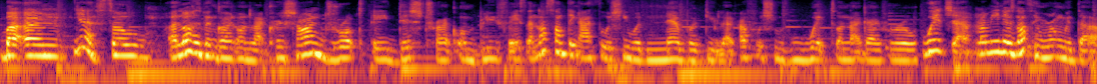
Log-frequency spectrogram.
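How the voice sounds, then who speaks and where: With music in the background, a woman speaks quietly and fairly quickly, hardly pausing, her loudness swinging a lot. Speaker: YouTuber. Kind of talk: casual storytime vlog. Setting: at home at night. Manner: quiet, speaking low.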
